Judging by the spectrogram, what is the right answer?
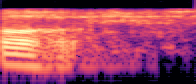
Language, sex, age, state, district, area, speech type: Manipuri, male, 30-45, Manipur, Kangpokpi, urban, conversation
